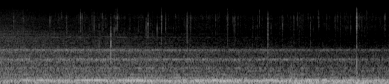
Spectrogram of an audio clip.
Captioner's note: fire crackling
